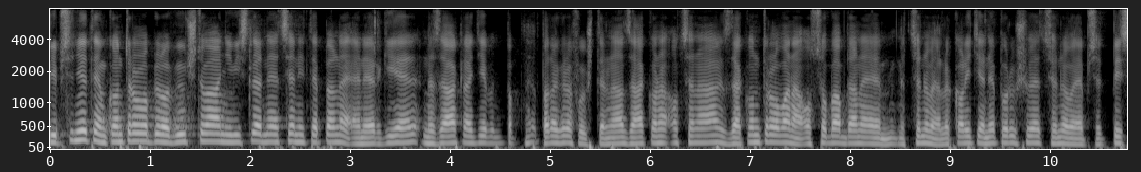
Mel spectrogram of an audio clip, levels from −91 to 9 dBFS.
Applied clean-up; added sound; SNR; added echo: neural mask model DeepFilterNet 3.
